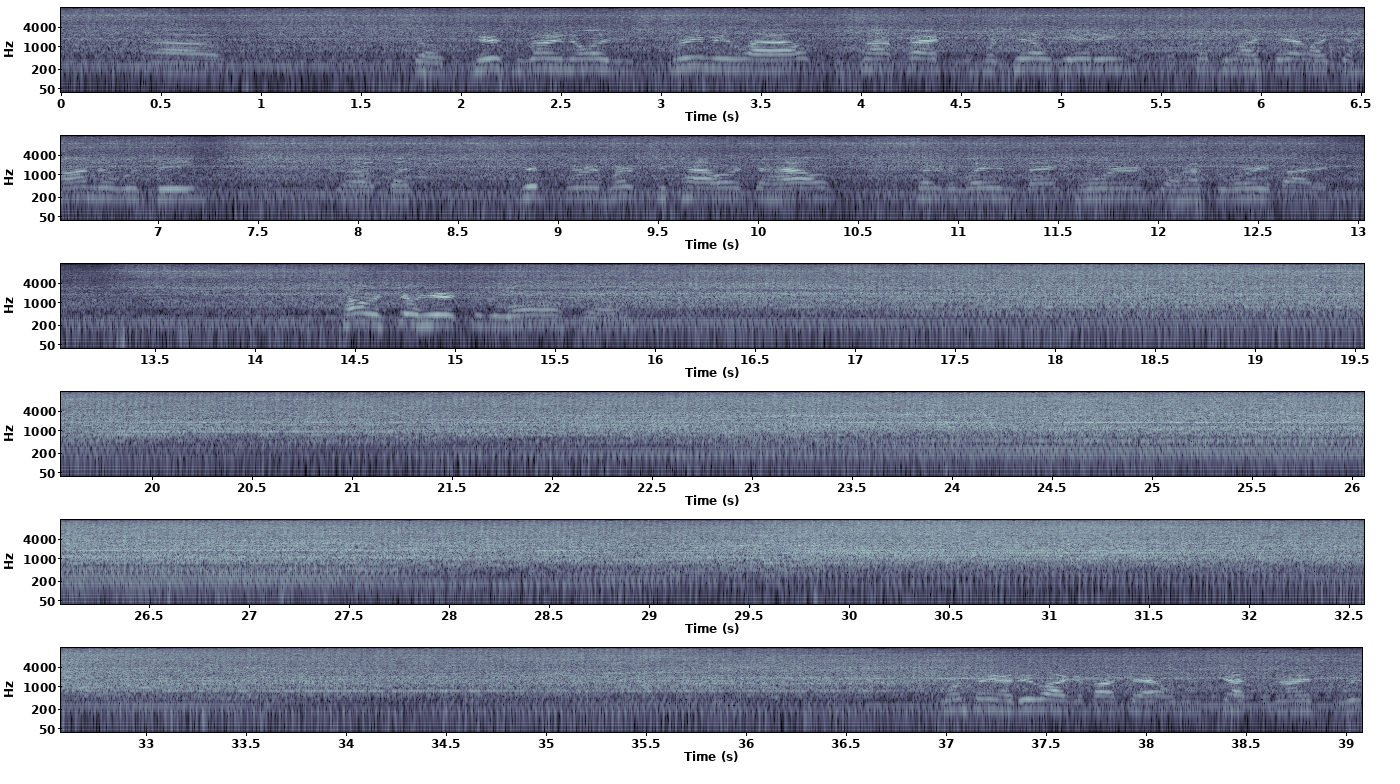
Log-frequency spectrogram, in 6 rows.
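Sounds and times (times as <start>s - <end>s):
generator engine running: 0.0s - 39.0s.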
